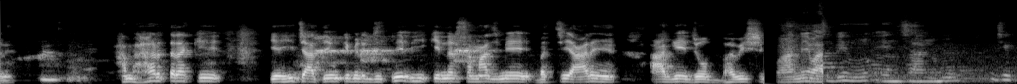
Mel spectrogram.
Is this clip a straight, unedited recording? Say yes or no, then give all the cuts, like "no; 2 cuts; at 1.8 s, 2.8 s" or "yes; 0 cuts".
no; 1 cut; at 8.2 s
